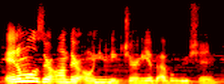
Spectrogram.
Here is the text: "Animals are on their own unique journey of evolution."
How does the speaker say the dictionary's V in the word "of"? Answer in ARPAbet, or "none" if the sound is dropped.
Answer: V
